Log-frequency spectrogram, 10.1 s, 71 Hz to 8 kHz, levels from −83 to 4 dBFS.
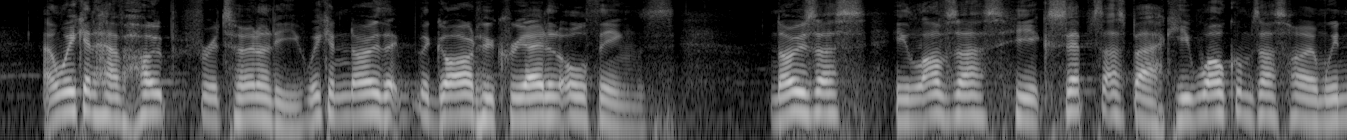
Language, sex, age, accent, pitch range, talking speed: English, male, 20-39, Australian, 135-165 Hz, 185 wpm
